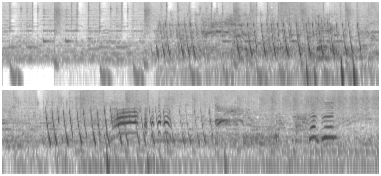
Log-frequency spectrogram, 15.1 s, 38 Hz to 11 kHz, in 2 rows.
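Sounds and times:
loud electronic music: 0:02.8 - 0:15.0
laser blaster zaps: 0:03.0 - 0:14.8.

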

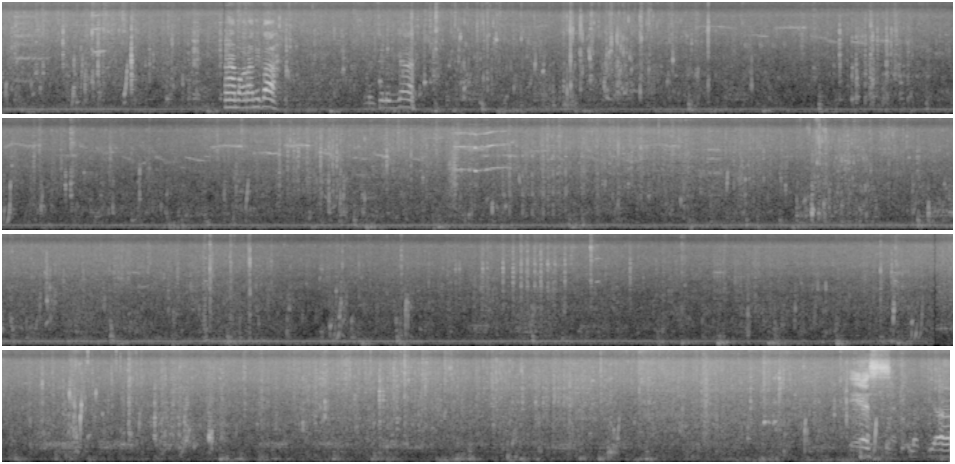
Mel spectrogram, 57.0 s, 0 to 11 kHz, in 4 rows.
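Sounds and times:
water lapping and trickling: 0:00.0 - 0:57.0
small birds chirping: 0:09.0 - 0:25.4.

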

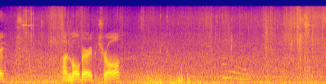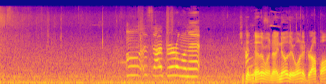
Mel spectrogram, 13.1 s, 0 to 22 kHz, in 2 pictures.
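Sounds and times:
wind buffeting microphone: 0:02.6 - 0:05.6
faint voice: 0:04.4 - 0:05.1.

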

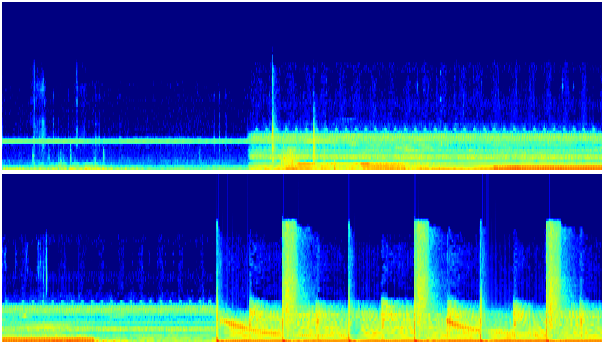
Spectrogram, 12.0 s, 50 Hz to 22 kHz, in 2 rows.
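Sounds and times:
synthesizer drone: 0:00.0 - 0:12.0.

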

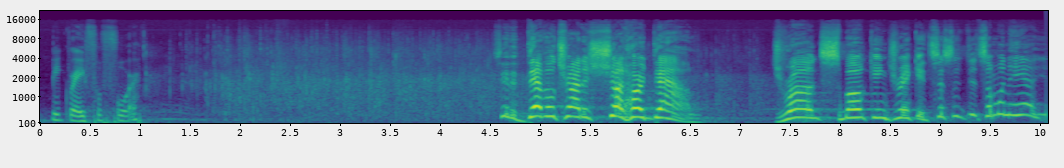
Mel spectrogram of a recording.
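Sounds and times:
congregation applauding: 0:01.1 - 0:08.6.

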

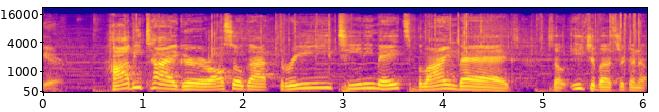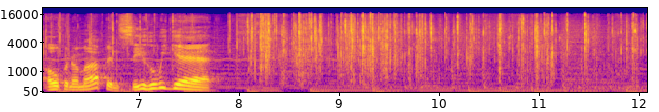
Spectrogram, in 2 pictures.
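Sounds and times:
foil packets crinkling and tearing: 0:01.6 - 0:12.0.

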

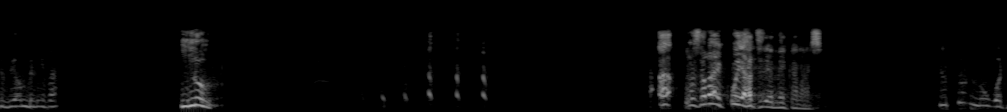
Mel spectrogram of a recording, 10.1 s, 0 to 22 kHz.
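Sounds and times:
man laughing: 0:03.6 - 0:05.1.

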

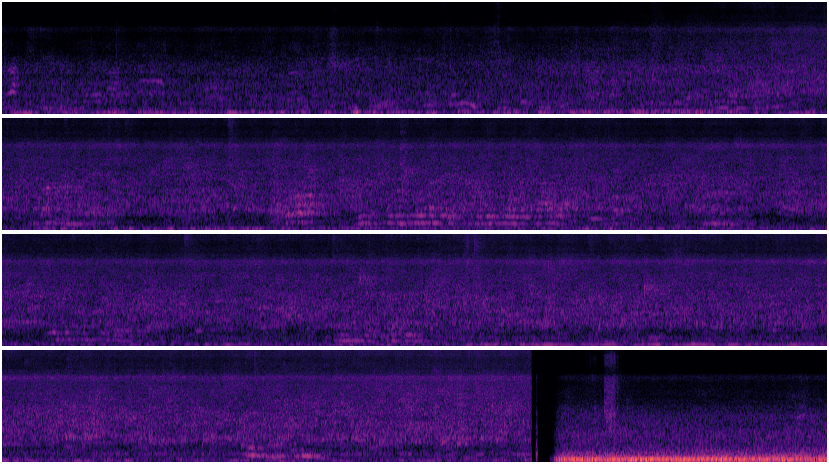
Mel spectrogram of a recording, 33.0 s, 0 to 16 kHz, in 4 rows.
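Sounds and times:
faint distant voices: 0:00.0 - 0:10.1
fountain water splashing: 0:00.0 - 0:30.1
loud low hum: 0:30.2 - 0:33.0.

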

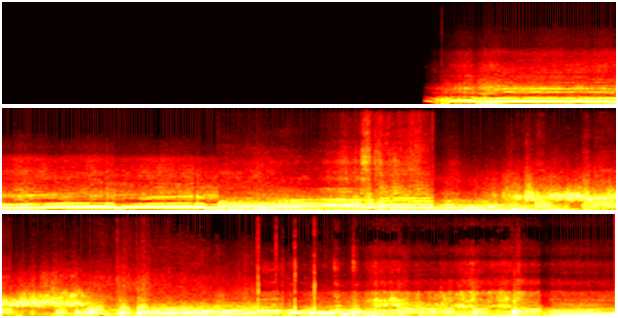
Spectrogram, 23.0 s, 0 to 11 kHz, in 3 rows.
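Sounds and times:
race car engine at high revs: 0:05.3 - 0:23.0
tyre squeal: 0:14.0 - 0:17.2, 0:19.7 - 0:21.9.

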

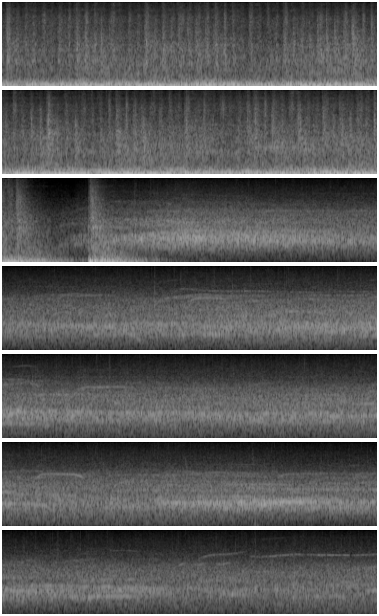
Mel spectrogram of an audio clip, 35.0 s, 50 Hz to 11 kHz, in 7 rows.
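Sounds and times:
crowd applauding: 0:00.0 - 0:35.0
crowd cheering: 0:00.0 - 0:35.0.

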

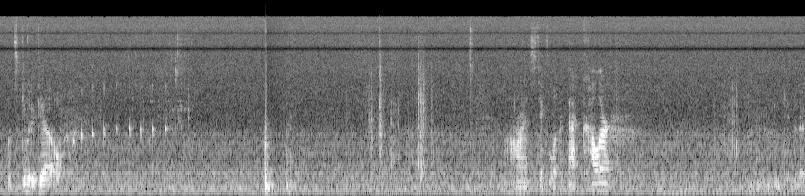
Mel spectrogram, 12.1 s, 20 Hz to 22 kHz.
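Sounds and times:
wine glugging into a glass: 0:01.2 - 0:02.9.

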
